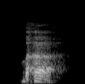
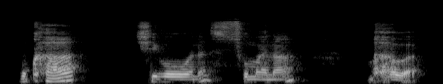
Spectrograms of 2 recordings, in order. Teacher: Again, bha is the fourth letter in the pa varga, so it has to be aspirated.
